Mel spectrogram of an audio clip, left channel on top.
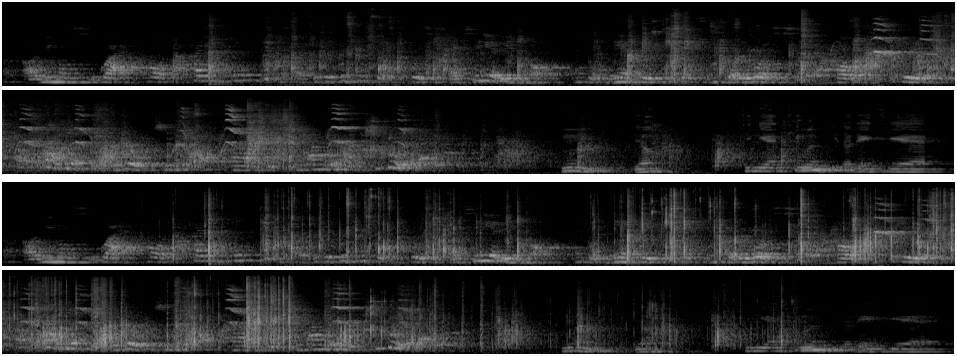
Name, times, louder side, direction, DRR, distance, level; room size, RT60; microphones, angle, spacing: voice 1, 0.2-5.4 5.7-8.5 8.9-9.3 9.6-14.0 17.5-17.8, equal, 10° left, -4 dB, 0.7 m, -38 dB
sound 1, 1.4-5.5 5.8-8.2 8.4-12.5 12.7-17.6, right 6 dB, 80° right, 0.3 m, -36 dB
sound 2, 2.7-2.8 3.2-3.3 3.5-4.5 5.8-13.6 13.9-14.4 14.7-15.7 16.0-16.1, left 2 dB, 40° left, 0.7 m, -42 dB
voice 2, 15.1-16.3 16.9-18.8, left 3 dB, 60° left, 8 dB, 0.3 m, -44 dB
5.0 x 3.3 x 2.8 m, 1.4 s
head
